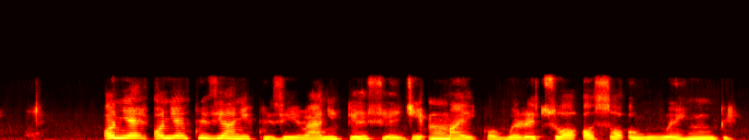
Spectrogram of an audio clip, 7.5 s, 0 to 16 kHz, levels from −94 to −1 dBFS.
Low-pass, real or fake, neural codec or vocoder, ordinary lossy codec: 7.2 kHz; fake; codec, 16 kHz, 4 kbps, X-Codec, HuBERT features, trained on general audio; none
